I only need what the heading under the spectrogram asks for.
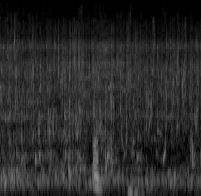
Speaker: das Rohr das war von Anfang an nicht richtig zusammengesteckt und da können sie Tüten drum wickeln, wie sie wollen. Das kriegen sie nicht dicht.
